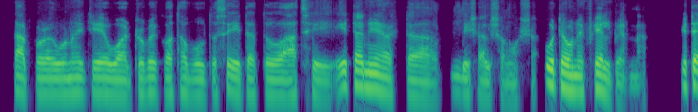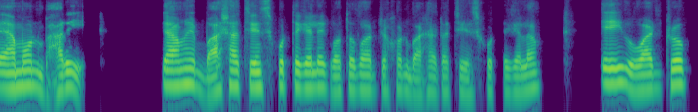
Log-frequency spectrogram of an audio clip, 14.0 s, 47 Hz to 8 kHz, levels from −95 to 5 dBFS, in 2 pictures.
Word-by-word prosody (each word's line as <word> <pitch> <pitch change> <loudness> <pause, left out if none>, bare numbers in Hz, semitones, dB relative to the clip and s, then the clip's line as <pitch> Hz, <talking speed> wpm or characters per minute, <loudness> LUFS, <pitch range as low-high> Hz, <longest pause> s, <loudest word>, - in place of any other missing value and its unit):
তারপরে 110 -1 -1
উনি 115 +1 -4
যে 115 - -2 0.2
ওয়ারড্রোব 105 +1 -3
এর 110 - -6
কথা 110 +2 -5
বলতেছে 105 -2 -5
এটা 110 - -5
তো - - -2 0.2
আছেই। 100 0 -5 0.2
এটা 155 +1 0
নিয়েও 135 -4 +2
একটা 105 - -7 0.5
বিশাল 100 -3 -5
সমস্যা, 85 -1 -12 0.2
ওইটা 160 -2 +4
উনি 125 -1 0
ফেলবেন 105 - 0
না। - - -15 0.4
এটা - - +4
এমন 155 +2 +5 0.2
ভারী 135 +2 +3 0.9
যে 165 - +5
আমি 170 +2 +3 0.2
বাসা 140 +7 +4
চেঞ্জ 150 -1 +5
করতে 155 -1 +2
গেলে 145 +1 +4 0.2
গতবার 130 +2 -1
যখন 130 +2 -5
বাসাটা 120 +2 -4
চেঞ্জ 110 -2 -5
করতে 120 0 -8
গেলাম, 130 +4 0 0.8
এই 175 - +7 0.2
ওয়ারড্রোব 140 +6 +4
125 Hz, 155 wpm, -22 LUFS, 110-145 Hz, 0.9 s, এই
